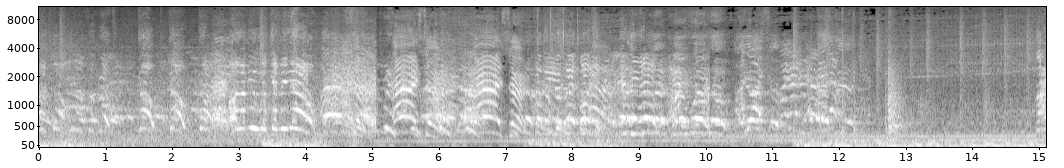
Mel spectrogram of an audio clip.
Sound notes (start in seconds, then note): 7.5 Marine drill sergeants yelling commands; 12.0 dramatic music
